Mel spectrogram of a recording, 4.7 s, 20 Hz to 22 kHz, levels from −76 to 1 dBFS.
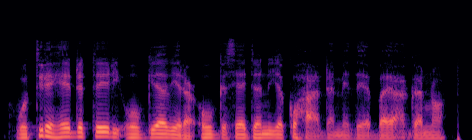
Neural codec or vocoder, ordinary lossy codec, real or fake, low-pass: codec, 16 kHz, 0.5 kbps, X-Codec, HuBERT features, trained on LibriSpeech; none; fake; 7.2 kHz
